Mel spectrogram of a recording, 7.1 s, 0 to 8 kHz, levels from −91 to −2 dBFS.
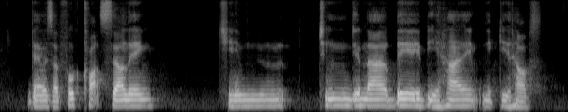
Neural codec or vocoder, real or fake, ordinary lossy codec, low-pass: codec, 16 kHz, 1 kbps, FunCodec, trained on LibriTTS, 50 frames a second; fake; none; none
